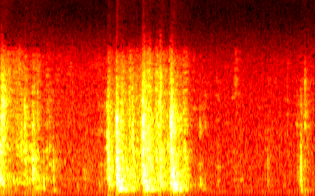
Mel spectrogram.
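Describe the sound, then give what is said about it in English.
The handle of a locked lounge door is rattled and jiggled in a few rough bursts by someone trying to get in to clean the lounge, with a cluster of knocking clatters in the middle as the door refuses to open, then a final single clunk. “I'm trying to clean the lounge, sir, but the door's stuck.”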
